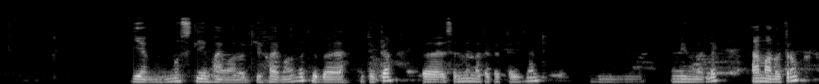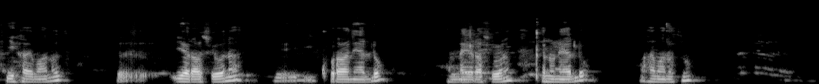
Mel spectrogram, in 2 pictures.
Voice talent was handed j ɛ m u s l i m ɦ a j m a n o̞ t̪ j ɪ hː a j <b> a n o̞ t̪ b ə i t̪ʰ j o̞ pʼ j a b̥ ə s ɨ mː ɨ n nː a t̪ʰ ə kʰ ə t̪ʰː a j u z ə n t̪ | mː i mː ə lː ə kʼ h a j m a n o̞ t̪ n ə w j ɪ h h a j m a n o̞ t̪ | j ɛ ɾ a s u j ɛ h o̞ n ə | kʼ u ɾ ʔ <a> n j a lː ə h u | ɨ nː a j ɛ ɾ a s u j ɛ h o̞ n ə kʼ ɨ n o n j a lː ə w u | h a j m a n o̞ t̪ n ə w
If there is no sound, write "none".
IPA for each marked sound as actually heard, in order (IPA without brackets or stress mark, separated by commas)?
m, a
